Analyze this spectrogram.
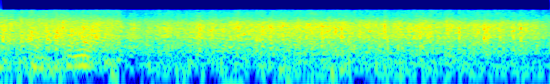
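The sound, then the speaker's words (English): A church audience gives a warm round of applause welcoming a pastor. The thick, even clapping holds steady at a fairly loud level throughout. “You put your hands together and welcome Pastor Jerome to our church.”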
